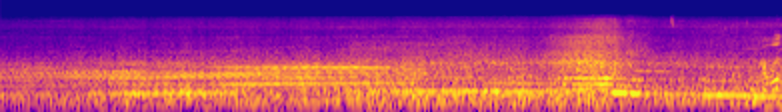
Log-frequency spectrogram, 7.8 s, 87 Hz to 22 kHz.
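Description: Red Lamborghini 350 GT, the marque's first model, driving on the road, its engine note a steady hum that swells into a louder revving surge toward the end.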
